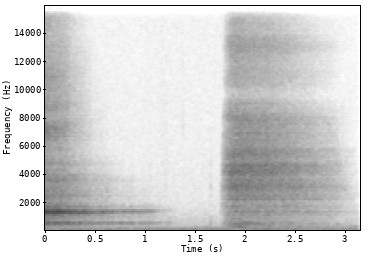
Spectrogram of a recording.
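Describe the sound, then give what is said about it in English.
Deep breathing during a guided smile meditation: a long, airy breath fades away, then after a short pause a second strong breath rushes in and slowly tapers off. “I want you to take three deep breaths on the smile.”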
